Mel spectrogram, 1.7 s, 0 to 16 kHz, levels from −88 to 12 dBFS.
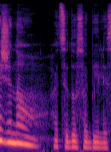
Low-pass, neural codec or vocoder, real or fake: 14.4 kHz; none; real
